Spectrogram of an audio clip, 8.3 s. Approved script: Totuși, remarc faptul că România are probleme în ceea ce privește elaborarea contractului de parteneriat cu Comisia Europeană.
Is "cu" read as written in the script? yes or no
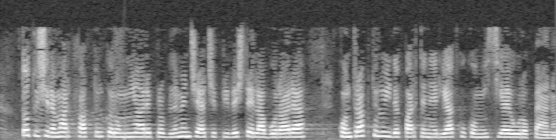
yes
